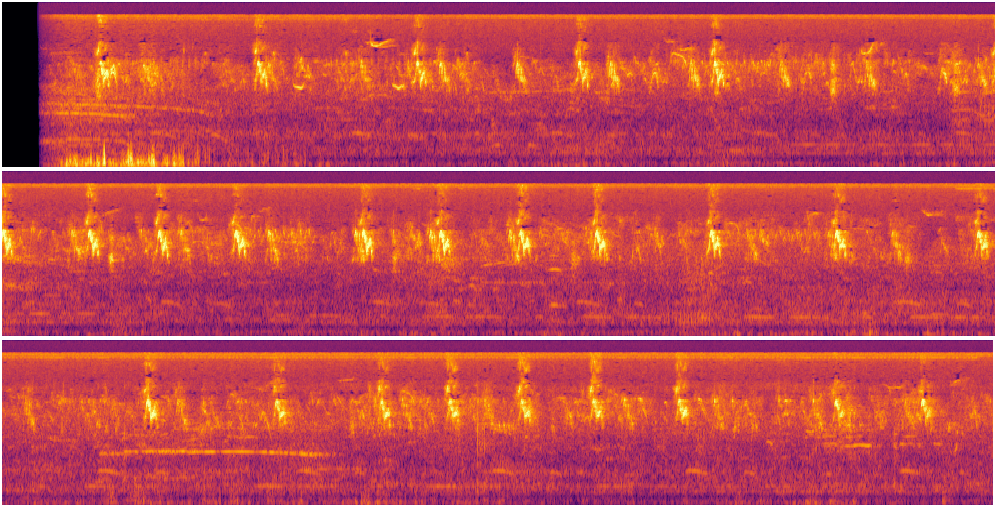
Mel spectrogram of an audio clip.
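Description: A bird chirping over and over, short high chirps about every half second, over a quiet outdoor background. A brief low rumble at the very start.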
